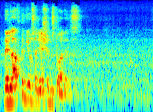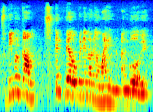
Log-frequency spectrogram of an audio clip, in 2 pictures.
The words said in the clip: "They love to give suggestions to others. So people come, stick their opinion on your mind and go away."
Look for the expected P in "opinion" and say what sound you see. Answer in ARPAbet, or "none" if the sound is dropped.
P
